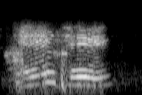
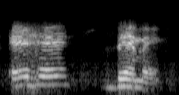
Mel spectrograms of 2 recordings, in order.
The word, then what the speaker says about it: Egedeme: It's Ehe-Deme. Kind of rhymes. It's Ehe-Deme. – Mm-hmm. – E-G-E-D-E-M-E.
